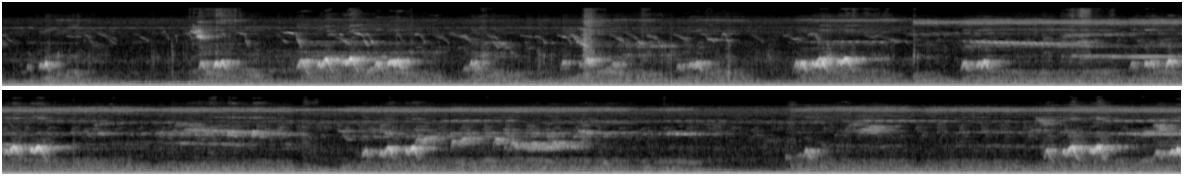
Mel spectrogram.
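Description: Male house sparrow chirping: short cheeps, singly or in quick runs of two to four, repeated every second or two, over a steady low background rumble. Fainter, higher calls of other birds come in between.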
